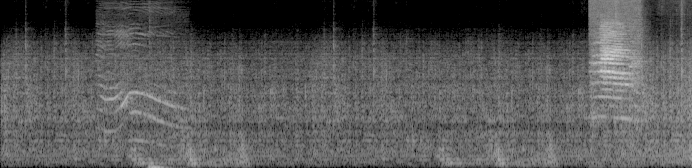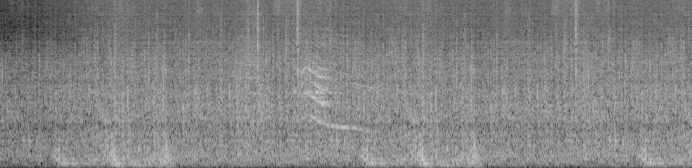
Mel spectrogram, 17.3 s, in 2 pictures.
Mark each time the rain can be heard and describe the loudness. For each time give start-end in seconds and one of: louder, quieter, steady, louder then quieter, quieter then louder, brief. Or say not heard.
0.0-17.2 louder.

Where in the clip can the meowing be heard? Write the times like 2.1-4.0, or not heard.
1.2-2.4, 7.3-8.0, 12.3-13.1.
